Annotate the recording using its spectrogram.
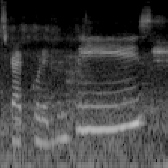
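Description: A young girl's voice: a few short syllables, then one long held sung note that rises slightly at its end.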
